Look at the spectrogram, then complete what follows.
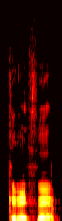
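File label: "CRECER", Spanish; mekanta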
